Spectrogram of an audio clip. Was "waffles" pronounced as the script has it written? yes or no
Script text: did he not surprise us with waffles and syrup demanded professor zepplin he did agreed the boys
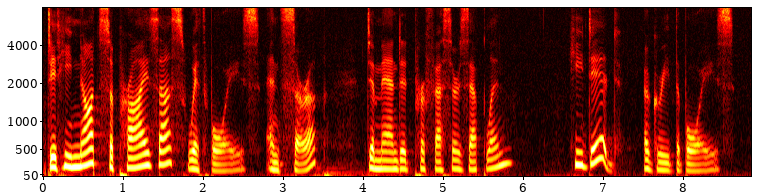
no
